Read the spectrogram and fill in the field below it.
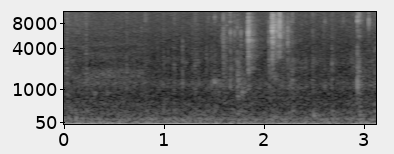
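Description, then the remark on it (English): Small hard objects clatter and click together in quick, irregular bursts, like a hand sifting through a pound of dice in search of eight-sided dice, with no one speaking. “Oh, I literally don't own enough D8s? Come on, there's a pound of dice. I have to have enough D8s.”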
